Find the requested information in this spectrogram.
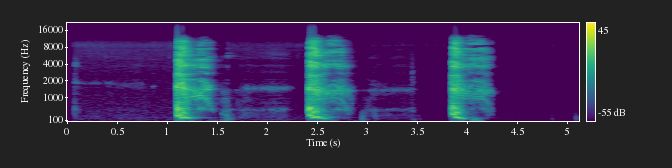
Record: {
  "three_cough_length": "5.1 s",
  "three_cough_amplitude": 31690,
  "three_cough_signal_mean_std_ratio": 0.26,
  "survey_phase": "beta (2021-08-13 to 2022-03-07)",
  "age": "18-44",
  "gender": "Female",
  "wearing_mask": "No",
  "symptom_cough_any": true,
  "symptom_new_continuous_cough": true,
  "symptom_runny_or_blocked_nose": true,
  "symptom_sore_throat": true,
  "symptom_fatigue": true,
  "symptom_headache": true,
  "symptom_onset": "2 days",
  "smoker_status": "Never smoked",
  "respiratory_condition_asthma": false,
  "respiratory_condition_other": false,
  "recruitment_source": "Test and Trace",
  "submission_delay": "1 day",
  "covid_test_result": "Positive",
  "covid_test_method": "RT-qPCR",
  "covid_ct_value": 23.6,
  "covid_ct_gene": "ORF1ab gene",
  "covid_ct_mean": 23.9,
  "covid_viral_load": "14000 copies/ml",
  "covid_viral_load_category": "Low viral load (10K-1M copies/ml)"
}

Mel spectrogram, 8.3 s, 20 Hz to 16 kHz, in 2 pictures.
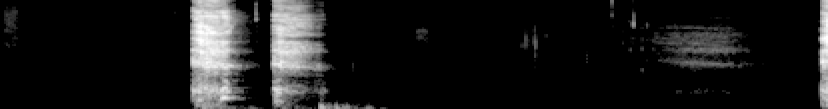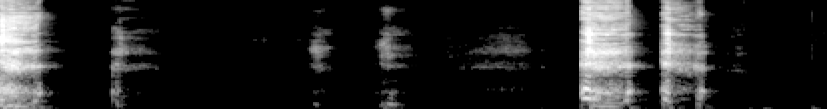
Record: {
  "three_cough_length": "8.3 s",
  "three_cough_amplitude": 5868,
  "three_cough_signal_mean_std_ratio": 0.27,
  "survey_phase": "beta (2021-08-13 to 2022-03-07)",
  "age": "45-64",
  "gender": "Female",
  "wearing_mask": "No",
  "symptom_cough_any": true,
  "symptom_new_continuous_cough": true,
  "symptom_runny_or_blocked_nose": true,
  "symptom_fatigue": true,
  "symptom_fever_high_temperature": true,
  "symptom_headache": true,
  "symptom_onset": "3 days",
  "smoker_status": "Never smoked",
  "respiratory_condition_asthma": false,
  "respiratory_condition_other": false,
  "recruitment_source": "Test and Trace",
  "submission_delay": "2 days",
  "covid_test_result": "Positive",
  "covid_test_method": "ePCR"
}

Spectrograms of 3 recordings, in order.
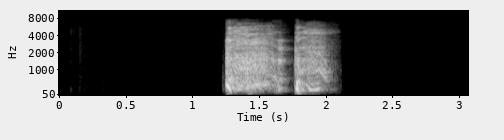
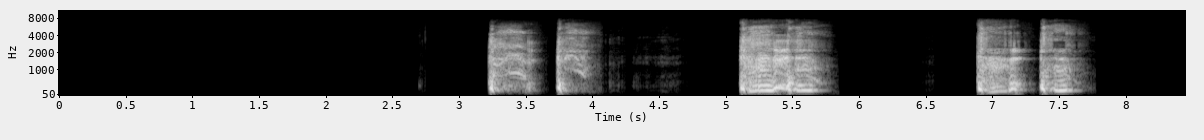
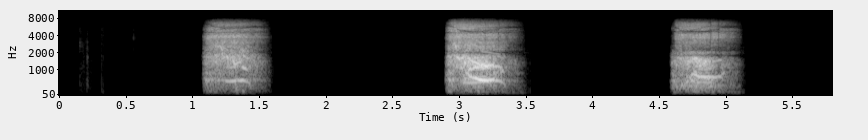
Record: {
  "cough_length": "3.1 s",
  "cough_amplitude": 25949,
  "cough_signal_mean_std_ratio": 0.35,
  "three_cough_length": "8.4 s",
  "three_cough_amplitude": 26687,
  "three_cough_signal_mean_std_ratio": 0.33,
  "exhalation_length": "5.8 s",
  "exhalation_amplitude": 22528,
  "exhalation_signal_mean_std_ratio": 0.31,
  "survey_phase": "beta (2021-08-13 to 2022-03-07)",
  "age": "45-64",
  "gender": "Male",
  "wearing_mask": "No",
  "symptom_cough_any": true,
  "symptom_runny_or_blocked_nose": true,
  "symptom_shortness_of_breath": true,
  "symptom_sore_throat": true,
  "symptom_diarrhoea": true,
  "symptom_fatigue": true,
  "symptom_headache": true,
  "symptom_onset": "4 days",
  "smoker_status": "Never smoked",
  "respiratory_condition_asthma": false,
  "respiratory_condition_other": false,
  "recruitment_source": "Test and Trace",
  "submission_delay": "2 days",
  "covid_test_result": "Positive",
  "covid_test_method": "RT-qPCR",
  "covid_ct_value": 22.3,
  "covid_ct_gene": "ORF1ab gene",
  "covid_ct_mean": 22.5,
  "covid_viral_load": "40000 copies/ml",
  "covid_viral_load_category": "Low viral load (10K-1M copies/ml)"
}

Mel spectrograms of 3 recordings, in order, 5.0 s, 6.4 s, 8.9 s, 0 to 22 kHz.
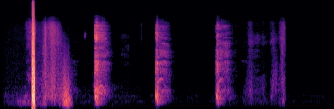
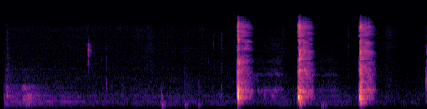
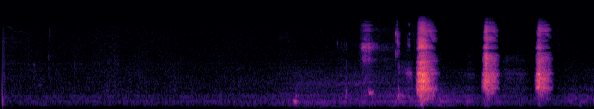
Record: {
  "cough_length": "5.0 s",
  "cough_amplitude": 32768,
  "cough_signal_mean_std_ratio": 0.13,
  "three_cough_length": "6.4 s",
  "three_cough_amplitude": 25482,
  "three_cough_signal_mean_std_ratio": 0.15,
  "exhalation_length": "8.9 s",
  "exhalation_amplitude": 9296,
  "exhalation_signal_mean_std_ratio": 0.2,
  "survey_phase": "beta (2021-08-13 to 2022-03-07)",
  "age": "65+",
  "gender": "Female",
  "wearing_mask": "No",
  "symptom_other": true,
  "symptom_onset": "12 days",
  "smoker_status": "Ex-smoker",
  "respiratory_condition_asthma": false,
  "respiratory_condition_other": false,
  "recruitment_source": "REACT",
  "submission_delay": "2 days",
  "covid_test_result": "Negative",
  "covid_test_method": "RT-qPCR",
  "influenza_a_test_result": "Negative",
  "influenza_b_test_result": "Negative"
}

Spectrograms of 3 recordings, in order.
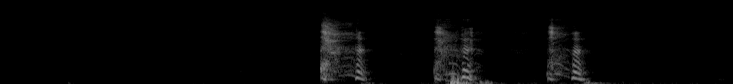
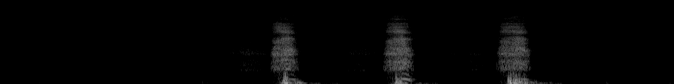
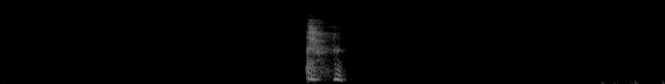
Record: {
  "three_cough_length": "7.3 s",
  "three_cough_amplitude": 4583,
  "three_cough_signal_mean_std_ratio": 0.33,
  "exhalation_length": "6.7 s",
  "exhalation_amplitude": 3299,
  "exhalation_signal_mean_std_ratio": 0.28,
  "cough_length": "6.7 s",
  "cough_amplitude": 4040,
  "cough_signal_mean_std_ratio": 0.18,
  "survey_phase": "beta (2021-08-13 to 2022-03-07)",
  "age": "18-44",
  "gender": "Female",
  "wearing_mask": "No",
  "symptom_none": true,
  "smoker_status": "Never smoked",
  "respiratory_condition_asthma": false,
  "respiratory_condition_other": false,
  "recruitment_source": "REACT",
  "submission_delay": "1 day",
  "covid_test_result": "Negative",
  "covid_test_method": "RT-qPCR",
  "influenza_a_test_result": "Negative",
  "influenza_b_test_result": "Negative"
}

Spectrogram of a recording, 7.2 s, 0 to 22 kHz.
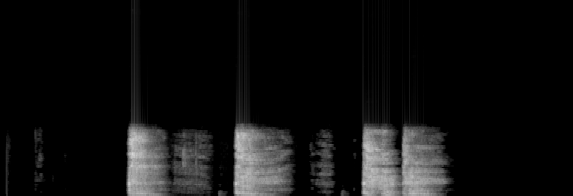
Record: {
  "three_cough_length": "7.2 s",
  "three_cough_amplitude": 29578,
  "three_cough_signal_mean_std_ratio": 0.4,
  "survey_phase": "beta (2021-08-13 to 2022-03-07)",
  "age": "18-44",
  "gender": "Male",
  "wearing_mask": "No",
  "symptom_none": true,
  "symptom_onset": "13 days",
  "smoker_status": "Never smoked",
  "respiratory_condition_asthma": false,
  "respiratory_condition_other": false,
  "recruitment_source": "REACT",
  "submission_delay": "3 days",
  "covid_test_result": "Negative",
  "covid_test_method": "RT-qPCR",
  "influenza_a_test_result": "Negative",
  "influenza_b_test_result": "Negative"
}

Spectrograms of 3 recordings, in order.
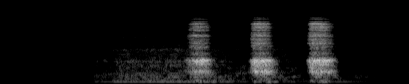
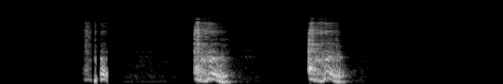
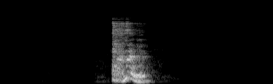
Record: {
  "exhalation_length": "4.1 s",
  "exhalation_amplitude": 14535,
  "exhalation_signal_mean_std_ratio": 0.35,
  "three_cough_length": "5.0 s",
  "three_cough_amplitude": 32766,
  "three_cough_signal_mean_std_ratio": 0.33,
  "cough_length": "2.7 s",
  "cough_amplitude": 22269,
  "cough_signal_mean_std_ratio": 0.3,
  "survey_phase": "beta (2021-08-13 to 2022-03-07)",
  "age": "45-64",
  "gender": "Male",
  "wearing_mask": "No",
  "symptom_sore_throat": true,
  "symptom_onset": "2 days",
  "smoker_status": "Never smoked",
  "respiratory_condition_asthma": false,
  "respiratory_condition_other": false,
  "recruitment_source": "Test and Trace",
  "submission_delay": "1 day",
  "covid_test_result": "Negative",
  "covid_test_method": "RT-qPCR"
}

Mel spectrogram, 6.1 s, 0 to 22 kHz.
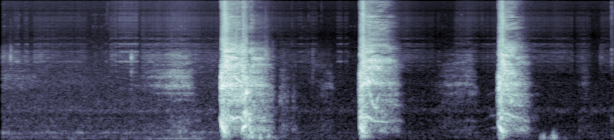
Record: {
  "three_cough_length": "6.1 s",
  "three_cough_amplitude": 32768,
  "three_cough_signal_mean_std_ratio": 0.32,
  "survey_phase": "beta (2021-08-13 to 2022-03-07)",
  "age": "65+",
  "gender": "Male",
  "wearing_mask": "No",
  "symptom_cough_any": true,
  "symptom_runny_or_blocked_nose": true,
  "smoker_status": "Never smoked",
  "respiratory_condition_asthma": false,
  "respiratory_condition_other": false,
  "recruitment_source": "REACT",
  "submission_delay": "5 days",
  "covid_test_result": "Negative",
  "covid_test_method": "RT-qPCR",
  "influenza_a_test_result": "Negative",
  "influenza_b_test_result": "Negative"
}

